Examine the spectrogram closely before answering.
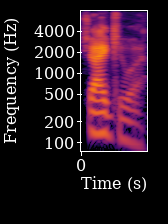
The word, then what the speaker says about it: Jaguar: Jaguar. Yeah. Did I say that? No, some people say Jaguar. Did I say that? It's not. No, I'm just saying. It's not Jaguar. 3 syllables.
